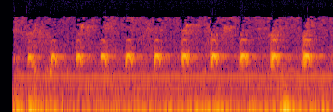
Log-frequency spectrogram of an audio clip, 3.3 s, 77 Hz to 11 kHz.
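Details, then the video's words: Purple-crested turaco calling in a garden in February 2018: a fast series of about a dozen mid-pitched, hollow croaking notes, roughly three or four per second, growing louder toward the end over a steady low hum. "Purple Crested Touraco in my Garden Feb 2018"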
